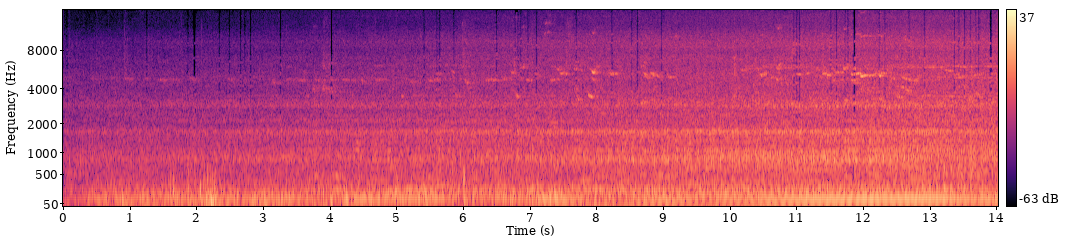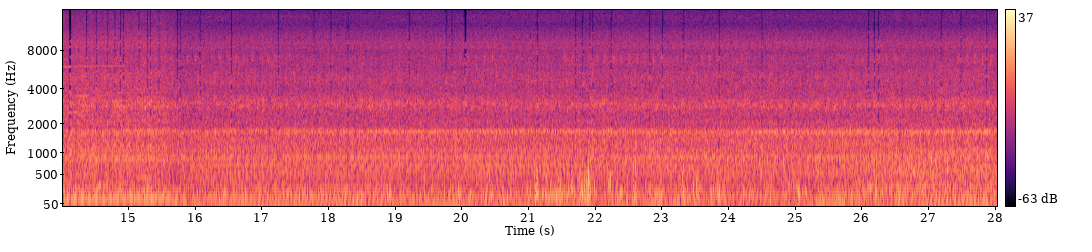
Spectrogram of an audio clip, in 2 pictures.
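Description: CrossCountry Voyager diesel multiple unit's underfloor diesel engines running with a steady low hum as the train comes in and stands at the platform, growing louder to a peak near the middle. About halfway the hum breaks off and a ScotRail electric multiple unit moves along the near platform.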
